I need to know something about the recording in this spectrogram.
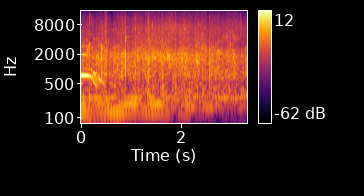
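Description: A large crowd claps and cheers for Jesus steadily, a dense wash of applause with scattered whoops and shouts rising above it, sustained throughout without a break.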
